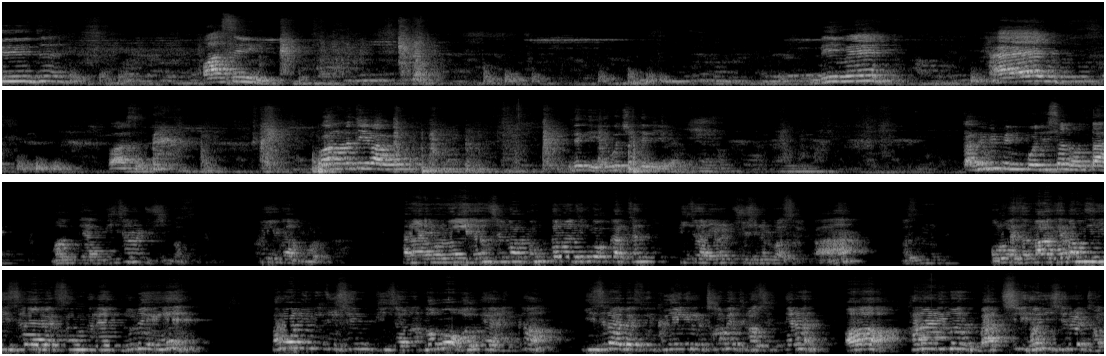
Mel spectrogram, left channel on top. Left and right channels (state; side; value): different; both; correlation 0.01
